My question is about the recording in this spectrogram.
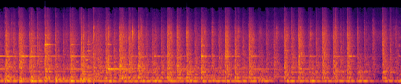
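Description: Drum-led music accompanying a tribal group dance: quick, even drumbeats with held melodic tones over them.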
